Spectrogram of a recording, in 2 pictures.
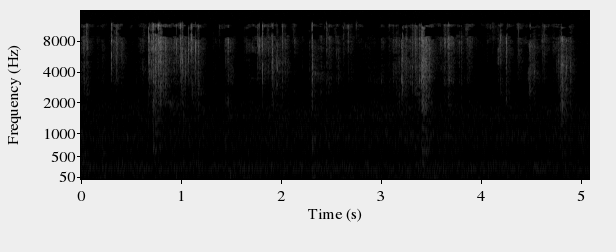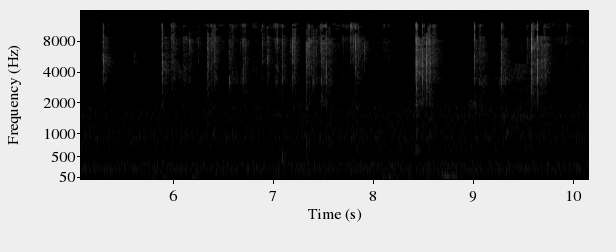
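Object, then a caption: Bar of soap. The remaining piece of a solid green striped bar soap is cut with a craft knife held in hand, and chips crumble off. Quiet, crisp, bright crackles and short scraping clicks come in clusters over a faint, steady low hum.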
